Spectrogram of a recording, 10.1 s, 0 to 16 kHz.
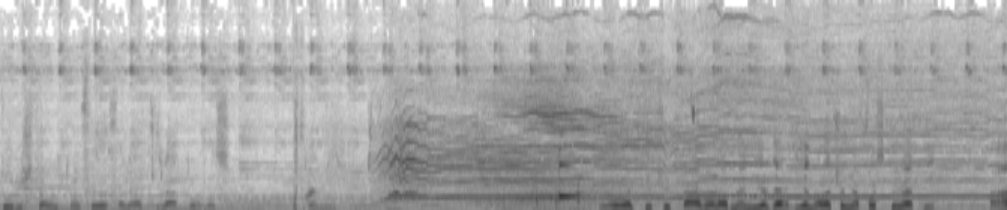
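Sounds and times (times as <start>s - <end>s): drone propellers whining: 4.0s - 8.4s.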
